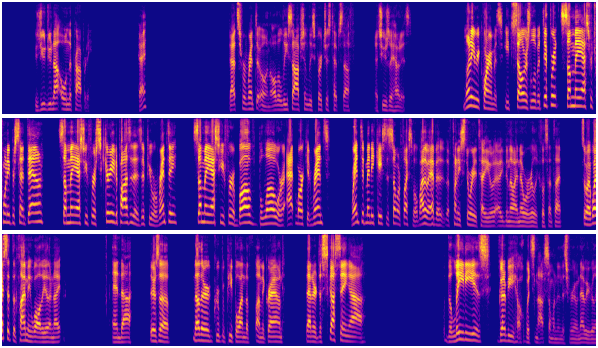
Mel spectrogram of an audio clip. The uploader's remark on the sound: This was a live class recorded in Fort Collins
